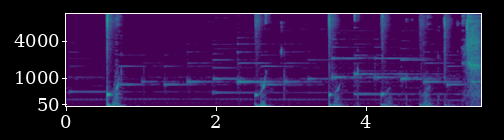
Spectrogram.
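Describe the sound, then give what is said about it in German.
Five hollow, resonant water-drop plops made with the mouth by flicking the cheek, close and fairly loud, at uneven intervals with no talking. “Ich schnippe mir an die Backe und puste dann oder drücke mit der Zunge die Luft raus. Und das ergibt dann diesen dieses Tropfengeräusch.”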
